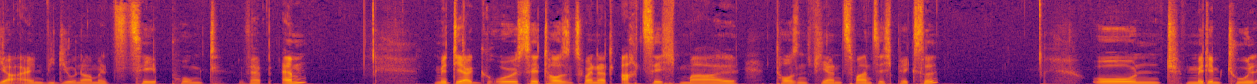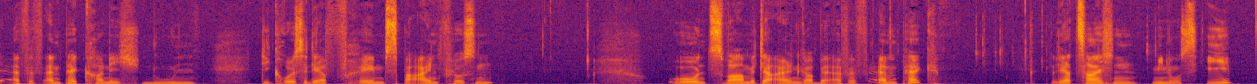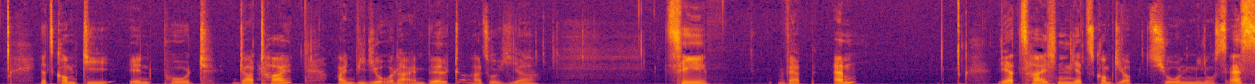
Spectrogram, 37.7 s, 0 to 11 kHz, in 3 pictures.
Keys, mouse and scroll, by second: 0.1 click, 0.8-2.4 right drag, 2.4 click, 4.0 click, 8.2 click, 13.5-15.5 drag, 16.0-17.2 drag, 17.9 click, 18.2-19.3 typing, 20.6-23.4 typing, 28.1-29.2 typing, 31.1 m, 33.4 space, 33.7 -, 36.0 s, 36.3 space.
